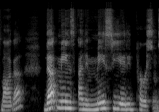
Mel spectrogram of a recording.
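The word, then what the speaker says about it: mawga: In my Creole language, the word maga, but it's spelled M-A-W-G-A, maga, but it's pronounced maga.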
